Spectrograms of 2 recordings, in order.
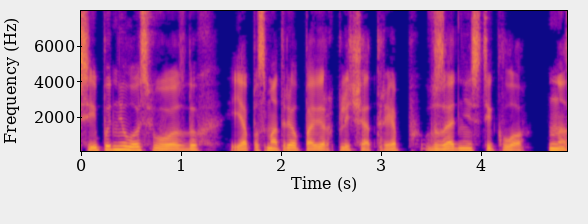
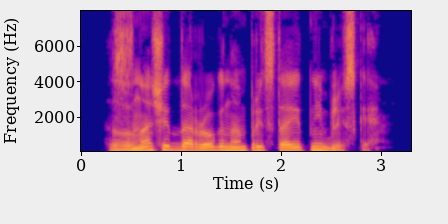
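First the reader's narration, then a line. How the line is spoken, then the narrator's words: Calm. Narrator (Russian): спокойно произнес я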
